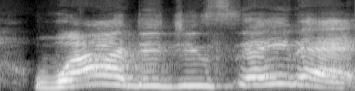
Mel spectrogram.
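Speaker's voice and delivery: put-on offended, affronted child. Imitating a child who acts indignant when corrected: mock indignant tone. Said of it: "do your best impression of".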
